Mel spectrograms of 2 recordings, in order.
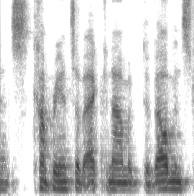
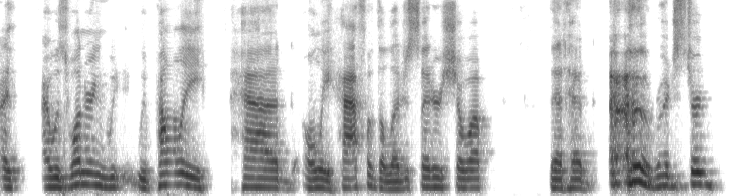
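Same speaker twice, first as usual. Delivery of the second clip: choked-up voice catching with emotion; 4 semitones higher than usual. Starting the legislative breakfast debrief at a meeting, getting choked up. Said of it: "I'm getting choked up already".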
